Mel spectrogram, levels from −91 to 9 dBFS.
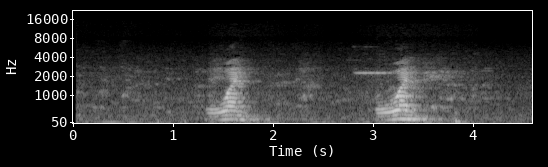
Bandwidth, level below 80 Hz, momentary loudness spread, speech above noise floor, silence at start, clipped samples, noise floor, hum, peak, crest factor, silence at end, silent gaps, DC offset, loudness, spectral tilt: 6.2 kHz; -46 dBFS; 27 LU; 29 dB; 0.05 s; under 0.1%; -46 dBFS; none; -2 dBFS; 20 dB; 0.55 s; none; under 0.1%; -18 LUFS; -8.5 dB/octave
